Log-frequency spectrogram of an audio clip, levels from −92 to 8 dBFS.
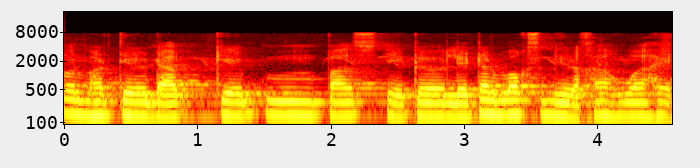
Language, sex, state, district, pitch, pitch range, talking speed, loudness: Hindi, male, Bihar, Sitamarhi, 135 Hz, 130-140 Hz, 170 wpm, -14 LUFS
